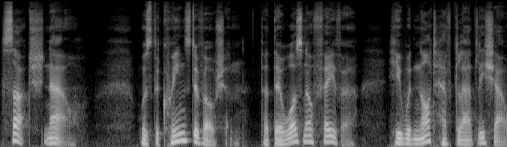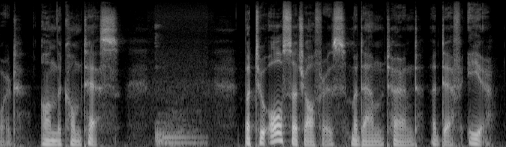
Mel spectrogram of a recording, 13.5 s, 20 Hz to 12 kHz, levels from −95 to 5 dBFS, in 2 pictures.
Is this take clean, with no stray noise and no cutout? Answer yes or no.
no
